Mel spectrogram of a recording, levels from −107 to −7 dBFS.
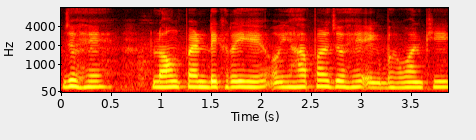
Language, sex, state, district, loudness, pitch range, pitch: Hindi, female, Bihar, Kishanganj, -31 LUFS, 190-200 Hz, 195 Hz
